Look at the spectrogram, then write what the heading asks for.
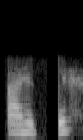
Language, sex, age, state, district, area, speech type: Marathi, female, 18-30, Maharashtra, Nagpur, urban, conversation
